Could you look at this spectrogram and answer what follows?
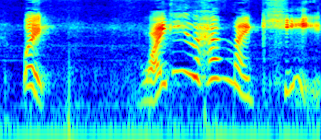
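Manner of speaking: wary, suspicious, very high-pitched and loud. Facing a big, hairy man he never met before, he asks suspiciously. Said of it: "Harry asked suspiciously".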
